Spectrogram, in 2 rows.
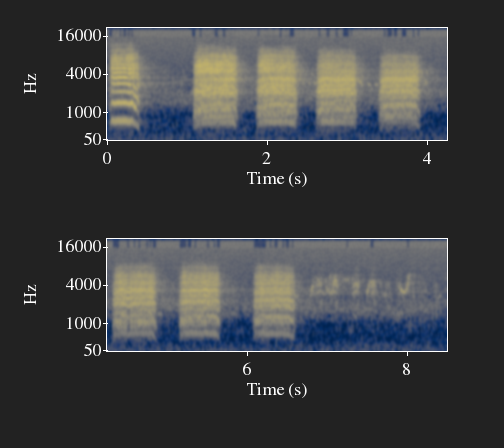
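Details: Little corella, a small cockatoo, in Paroo-Darling National Park in Australia's outback, giving harsh raucous screeches: a short descending squawk, then seven loud broad grating calls about every 0.7 seconds, followed by faint higher chatter.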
